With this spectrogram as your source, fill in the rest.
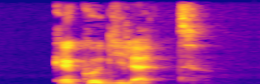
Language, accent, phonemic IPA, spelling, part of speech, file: French, France, /ka.kɔ.di.lat/, cacodylate, noun, LL-Q150 (fra)-cacodylate.wav
- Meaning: cacodylate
